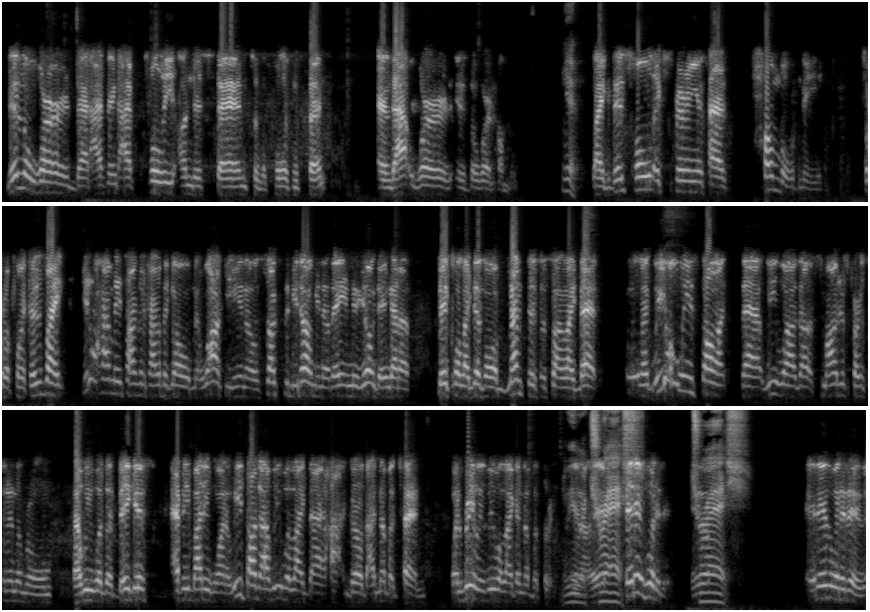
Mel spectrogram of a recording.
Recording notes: take live phone calls from fans around the world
